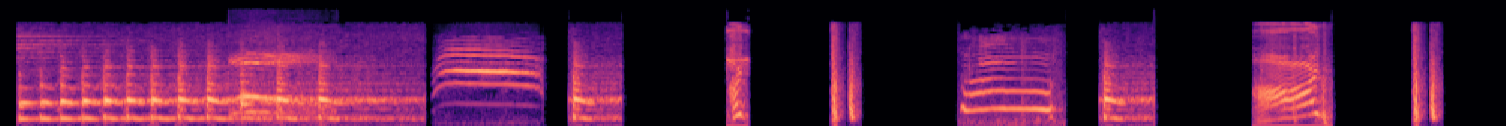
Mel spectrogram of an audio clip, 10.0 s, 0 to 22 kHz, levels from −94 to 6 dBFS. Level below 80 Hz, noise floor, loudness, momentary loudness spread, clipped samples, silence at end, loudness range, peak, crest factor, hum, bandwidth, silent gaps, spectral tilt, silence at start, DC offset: -54 dBFS; under -90 dBFS; -16 LUFS; 14 LU; under 0.1%; 0.45 s; 8 LU; -2 dBFS; 16 dB; none; 10.5 kHz; 3.67-3.78 s, 4.18-4.83 s, 5.02-5.54 s, 5.78-6.37 s, 7.14-7.32 s, 7.73-8.34 s, 8.92-9.41 s; -2.5 dB/octave; 0.1 s; under 0.1%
